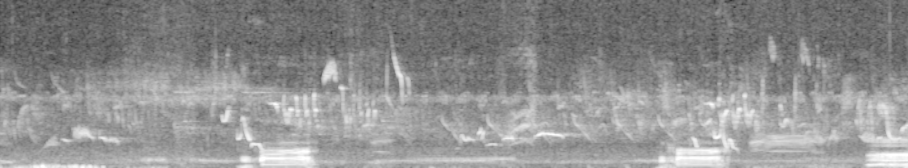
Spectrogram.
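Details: Herd of cattle moving toward a green pasture; two short, bright lowing calls about five seconds apart stand out over a steady outdoor hum and scattered bird chirps.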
